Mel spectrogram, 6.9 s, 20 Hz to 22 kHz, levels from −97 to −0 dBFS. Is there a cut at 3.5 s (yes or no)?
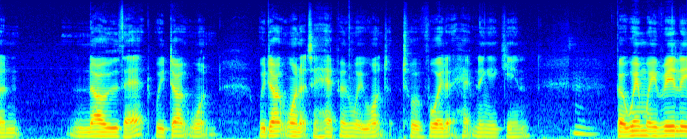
no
